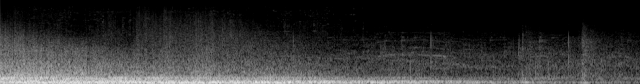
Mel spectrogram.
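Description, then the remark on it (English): A horse-drawn cart loaded with 100 pounds of dynamite explodes in the street in front of the U.S. Assay Office at 12 o'clock: a powerful explosion roars with a heavy, low rumble that holds for a few seconds, then slowly fades as scattered crackles and bits of falling debris trail off. “As they finished, the cart exploded.”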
